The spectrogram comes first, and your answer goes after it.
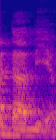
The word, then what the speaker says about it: dahlia: डॉग रे मिटांग के फूल नुआ को मिटा डालिया फूल ओके और नुआ डालिया बनान टा तो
